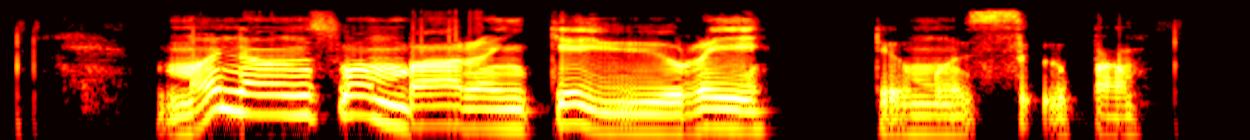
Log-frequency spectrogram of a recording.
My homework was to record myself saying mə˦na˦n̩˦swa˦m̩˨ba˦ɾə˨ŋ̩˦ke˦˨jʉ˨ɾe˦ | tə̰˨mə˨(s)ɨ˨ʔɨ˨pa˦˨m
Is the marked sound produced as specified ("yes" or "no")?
yes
